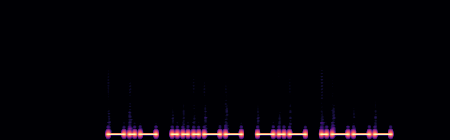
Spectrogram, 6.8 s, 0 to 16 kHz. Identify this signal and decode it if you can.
Morse code, heard as a keyed tone, about 18 wpm, 700 Hz. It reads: K3KJ
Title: Speed Racing - USA 1x2 Call Signs 15wpm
